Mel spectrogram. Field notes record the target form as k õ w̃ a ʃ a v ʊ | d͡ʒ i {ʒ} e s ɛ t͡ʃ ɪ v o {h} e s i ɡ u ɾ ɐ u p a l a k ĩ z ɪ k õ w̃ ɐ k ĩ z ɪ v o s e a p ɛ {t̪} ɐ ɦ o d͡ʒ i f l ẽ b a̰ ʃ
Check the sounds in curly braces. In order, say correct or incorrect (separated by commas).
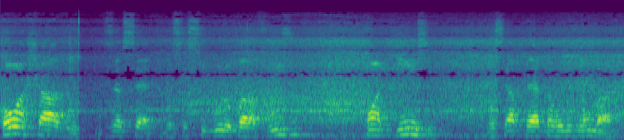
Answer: incorrect, incorrect, correct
